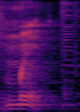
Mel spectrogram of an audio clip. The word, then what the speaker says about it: мы: Yes, so it's like a letter U. And can you pronounce it again? Мы.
